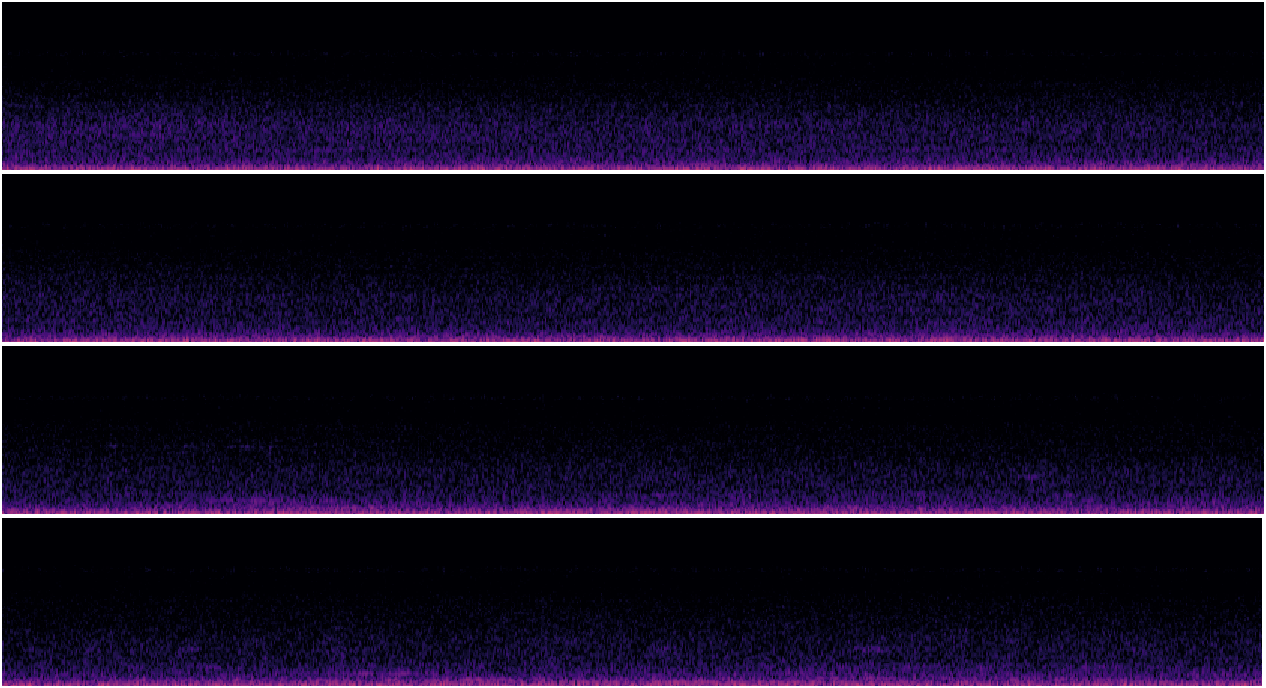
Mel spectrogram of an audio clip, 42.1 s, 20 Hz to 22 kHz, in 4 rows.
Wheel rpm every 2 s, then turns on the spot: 0, 0, 0, 0, 0, 0, 0, 0, 0, 0, 0, 0, 0, 0, 0, 0, 0, 0, 0, 0, 0.
none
